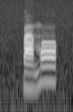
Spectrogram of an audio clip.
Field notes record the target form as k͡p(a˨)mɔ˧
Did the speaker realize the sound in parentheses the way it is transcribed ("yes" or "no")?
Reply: yes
